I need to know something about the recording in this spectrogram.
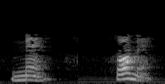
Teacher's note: But for the next word, Ma, the back of the tongue will go down.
